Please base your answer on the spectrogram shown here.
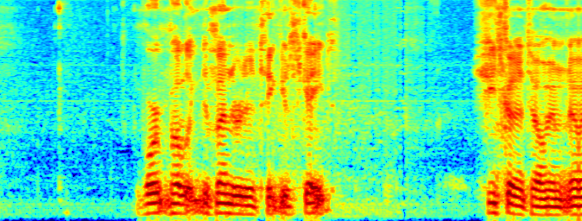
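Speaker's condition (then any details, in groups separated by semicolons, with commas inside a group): Cerebral palsy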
